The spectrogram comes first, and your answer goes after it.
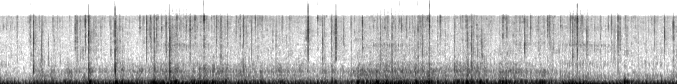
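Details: A domestic cat purrs in a steady, low, throbbing rumble while a fireplace fire crackles and pops.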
